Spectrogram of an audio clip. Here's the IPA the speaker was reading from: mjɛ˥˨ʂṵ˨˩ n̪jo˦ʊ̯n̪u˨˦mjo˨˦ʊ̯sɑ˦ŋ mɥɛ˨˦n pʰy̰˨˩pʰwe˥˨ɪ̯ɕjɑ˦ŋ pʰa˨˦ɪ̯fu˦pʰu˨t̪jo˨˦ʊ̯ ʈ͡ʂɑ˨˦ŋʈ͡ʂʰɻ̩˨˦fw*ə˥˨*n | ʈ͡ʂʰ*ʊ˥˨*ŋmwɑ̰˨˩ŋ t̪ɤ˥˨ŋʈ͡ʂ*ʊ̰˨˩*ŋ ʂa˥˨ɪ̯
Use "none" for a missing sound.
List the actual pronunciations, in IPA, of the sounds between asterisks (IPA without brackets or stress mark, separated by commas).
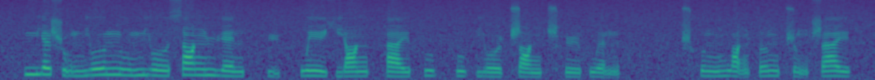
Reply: ə̰˨˩, ʊ˨˦, ʊ̰˨˩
